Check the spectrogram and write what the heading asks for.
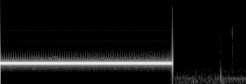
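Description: Steady, single-pitch television test-tone beep, of the kind that goes with colour bars, cutting off abruptly near the end.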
